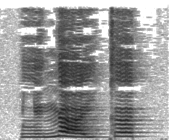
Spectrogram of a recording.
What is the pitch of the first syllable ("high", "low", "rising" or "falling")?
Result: rising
